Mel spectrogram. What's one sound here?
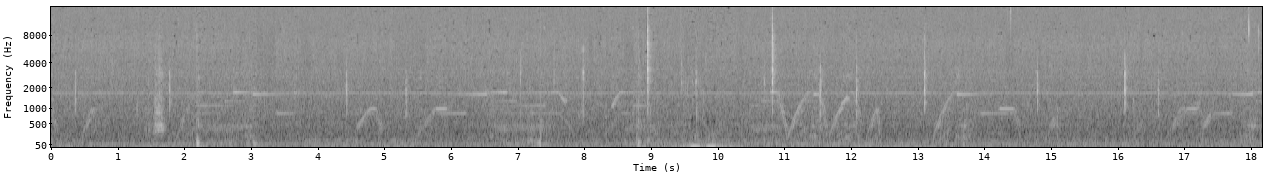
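Light video game music plays with short bright tones and glides.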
